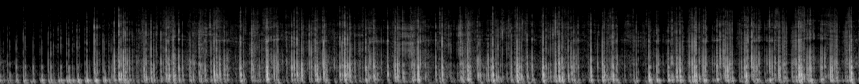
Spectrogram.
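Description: Fingers rapidly tap and scratch the walls of a medium, hollow, empty, translucent red plastic food container held up close. The result is a dense, fast stream of dry, short clicks and crinkly scrapes with a hollow low-mid tone around 220 Hz. There is almost no ring after each hit.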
